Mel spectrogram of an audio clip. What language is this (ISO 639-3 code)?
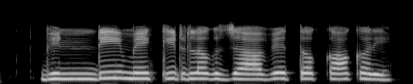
mag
